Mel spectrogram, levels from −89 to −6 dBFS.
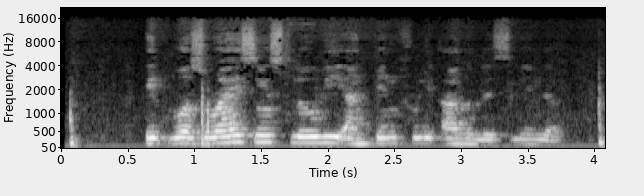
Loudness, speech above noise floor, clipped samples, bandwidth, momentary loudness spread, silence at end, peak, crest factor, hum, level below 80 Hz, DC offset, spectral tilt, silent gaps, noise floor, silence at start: -18 LUFS; 32 dB; under 0.1%; 16 kHz; 13 LU; 0 s; -2 dBFS; 16 dB; none; -52 dBFS; under 0.1%; -6.5 dB/octave; none; -49 dBFS; 0.05 s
